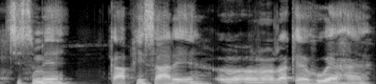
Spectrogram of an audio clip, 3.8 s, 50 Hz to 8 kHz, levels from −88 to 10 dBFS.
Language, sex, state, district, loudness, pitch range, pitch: Hindi, male, Jharkhand, Palamu, -14 LUFS, 130-145 Hz, 140 Hz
